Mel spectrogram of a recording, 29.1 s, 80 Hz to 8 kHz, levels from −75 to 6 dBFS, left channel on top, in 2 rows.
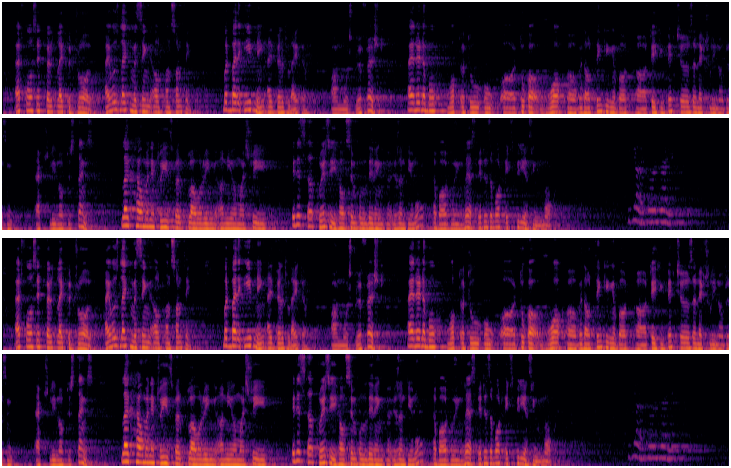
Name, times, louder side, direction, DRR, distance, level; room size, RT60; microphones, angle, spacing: voice 1, 0.2-3.8 4.4-6.1 6.6-7.5 8.1-14.8 15.2-16.3 16.9-19.8 20.3-25.5, right 2 dB, 30° right, 0.6 m, -26 dB
voice 2, 27.0-28.3, left 1 dB, 45° left, 1.6 m, -44 dB
20.0 x 19.0 x 9.3 m
head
